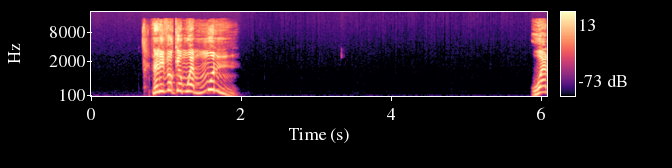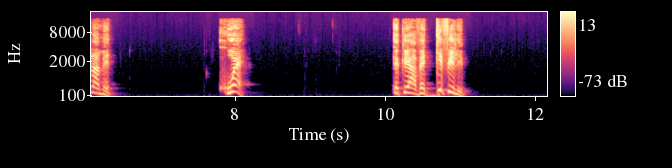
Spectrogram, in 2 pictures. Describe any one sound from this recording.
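A man speaks with animation, close into a microphone, in short bursts.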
